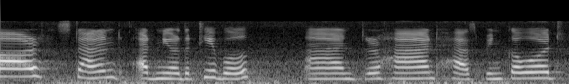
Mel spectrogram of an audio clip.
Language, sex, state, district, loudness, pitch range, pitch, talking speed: English, female, Punjab, Kapurthala, -16 LUFS, 255-305 Hz, 275 Hz, 105 wpm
